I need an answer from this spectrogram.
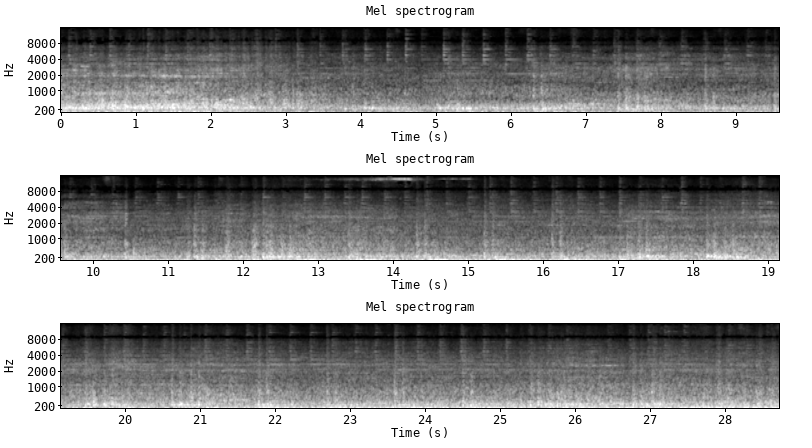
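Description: Double-stack container well cars of a freight train rolling past, a loud steady rumble and clatter of steel wheels on the rails.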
